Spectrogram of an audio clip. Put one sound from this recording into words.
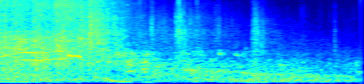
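Water bubbles and gurgles, heard muffled from underwater.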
